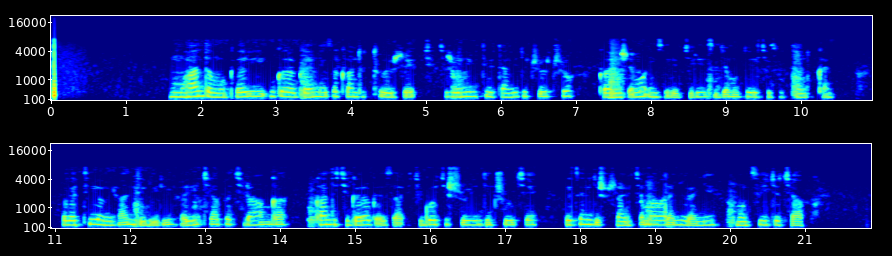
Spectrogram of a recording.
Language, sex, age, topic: Kinyarwanda, female, 18-24, government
